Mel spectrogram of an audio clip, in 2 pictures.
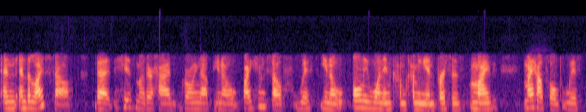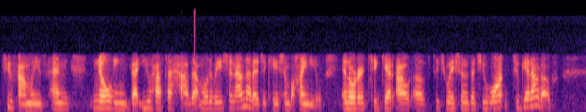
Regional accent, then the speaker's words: Alamo Heights, Texas, United States; I mean, my husband came from the Harlandale district and I came from Alamo Heights.

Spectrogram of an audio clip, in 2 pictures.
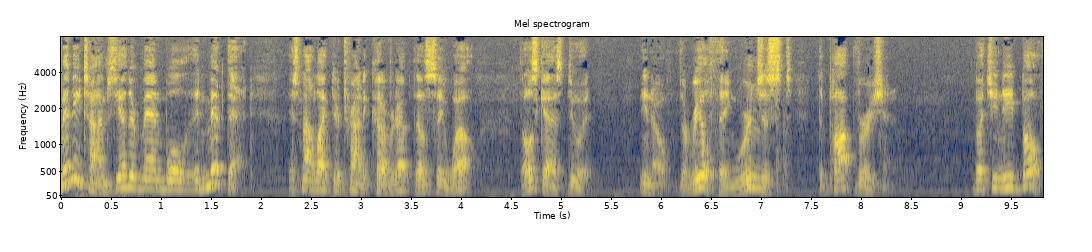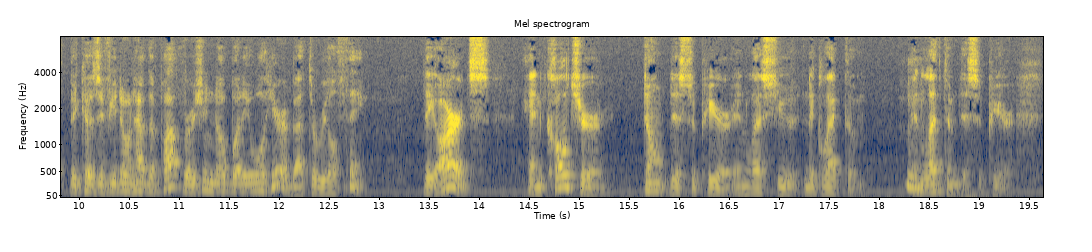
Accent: Appalachia, United States; While other people are trying to be Appalachian, we are Appalachian.

